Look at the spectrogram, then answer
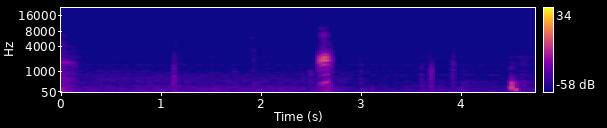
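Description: A single short quack from a duck in the farming game Stardew Valley, faint against quiet game ambience with a few soft ticks and clicks around it.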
